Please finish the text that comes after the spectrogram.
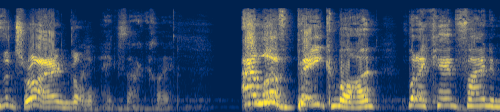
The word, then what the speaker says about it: Bakemon: I love Bakemon, but I can't find him anywhere, and I'm looking to get stoned. It's not Bake. I know, it's Bakemon.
